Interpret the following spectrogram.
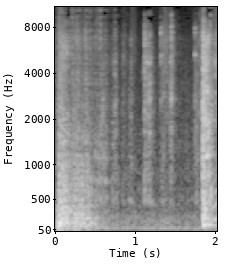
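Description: A burst of rustling, scuffling noise at the start, then a single sharp, loud thump shortly before the end.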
